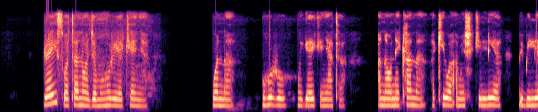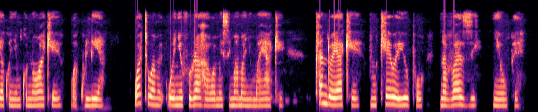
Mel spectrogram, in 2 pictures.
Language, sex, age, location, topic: Swahili, female, 18-24, Mombasa, government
